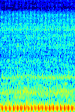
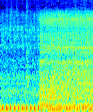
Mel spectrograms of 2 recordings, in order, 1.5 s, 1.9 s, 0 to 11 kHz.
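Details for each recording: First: Yamaha Aerox V2 scooter after inspection and valve adjustment, no parts replaced, radiator cover off: even, steady low thump at idle with regular firing pulses, no ticking or clatter; normal healthy engine sound. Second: Yamaha Aerox V2 scooter idling before repair, radiator cover off, recorded before disassembly: quick pulses, then a steady idle with a light, loose rattling tick on top. Valve tick traced to excessive intake valve clearance; normal after the fix.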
